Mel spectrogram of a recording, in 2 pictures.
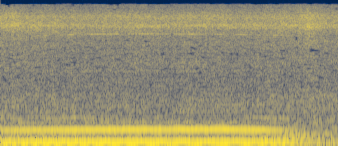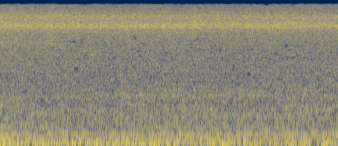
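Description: Tyres rumble and hiss on a wet road.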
